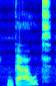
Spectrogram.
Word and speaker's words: doubt: Doubt death. Sometimes you say, "Do you doubt me or do you have doubts?" These were some examples that the B letter was silent in them.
